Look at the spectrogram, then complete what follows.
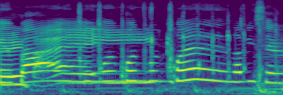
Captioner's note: smooching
